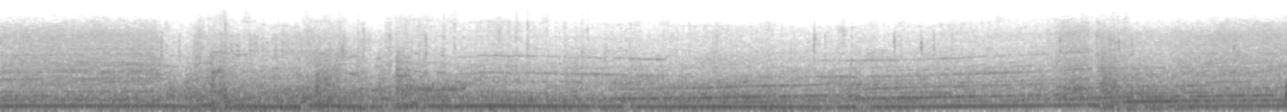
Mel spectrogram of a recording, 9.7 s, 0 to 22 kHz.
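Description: A Porsche race car engine in Gran Turismo 4 drones steadily and loud throughout, with rising and falling pitch sweeps as it revs through gears, and brief dips where it shifts.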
